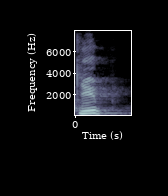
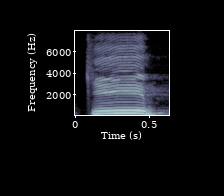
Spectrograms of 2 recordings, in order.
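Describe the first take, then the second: First: The vowel is said short and clipped. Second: The vowel is said long and drawn out. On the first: The speaker calls it wrong. "Not कीप" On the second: The speaker calls it right. "बड़ी ई"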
